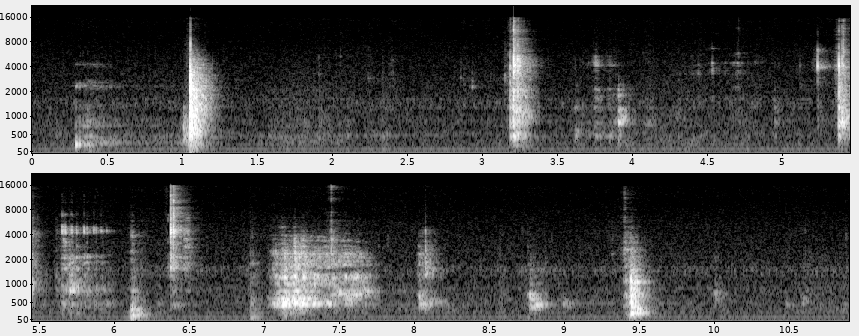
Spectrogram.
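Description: Crocodile-clip test leads and a copper-wire coil handled on a tabletop: a few separate sharp clicks and knocks as clips are unclipped, reattached and parts set down, with a short rustle of wire about seven seconds in.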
